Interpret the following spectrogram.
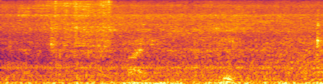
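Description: A man chewing a bite of burger, with faint mouth sounds and a brief hum near the end, over a steady low rumble.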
